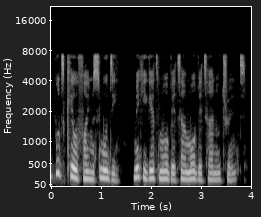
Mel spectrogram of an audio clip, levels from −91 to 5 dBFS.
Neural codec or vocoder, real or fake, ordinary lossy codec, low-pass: none; real; none; 7.2 kHz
